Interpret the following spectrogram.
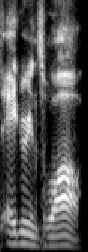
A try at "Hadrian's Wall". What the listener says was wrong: Adrian's Wall. Hadrian. Hadrian. You said Adrian. hear the H. Silent H.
